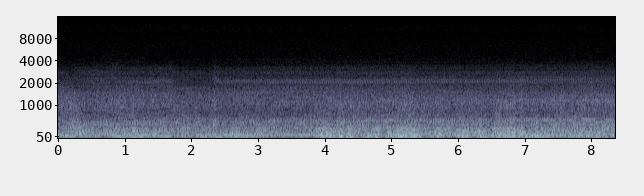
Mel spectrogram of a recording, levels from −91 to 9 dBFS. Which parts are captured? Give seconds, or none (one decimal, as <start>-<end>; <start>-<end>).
0.0-1.3; 2.1-8.4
